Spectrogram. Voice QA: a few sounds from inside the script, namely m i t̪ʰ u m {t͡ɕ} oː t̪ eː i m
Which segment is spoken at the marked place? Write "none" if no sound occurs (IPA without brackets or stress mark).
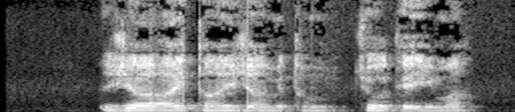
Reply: t͡ɕ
